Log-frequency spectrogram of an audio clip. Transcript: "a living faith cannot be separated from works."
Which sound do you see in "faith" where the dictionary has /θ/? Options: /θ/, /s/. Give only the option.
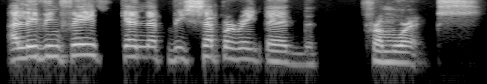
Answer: /θ/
